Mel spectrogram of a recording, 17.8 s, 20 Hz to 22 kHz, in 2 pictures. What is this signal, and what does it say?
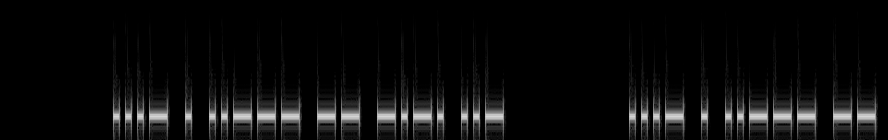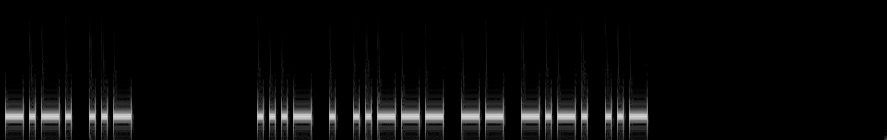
Morse code, heard as a keyed tone, about 20 wpm, 700 Hz. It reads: VE2MCU VE2MCU VE2MCU
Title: DXCC-100 Call Signs - 6 Characters - Repeated 3x - 20wpm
